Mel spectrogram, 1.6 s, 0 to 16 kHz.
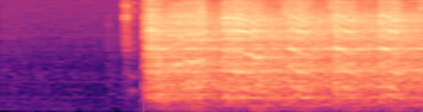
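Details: Abandoned Mitsubishi Evo 8 restoration, first start attempt with new ECU, 272 cams, exhaust fitted: even cranking that never fires despite 30 psi fuel pressure and no leaks; no spark.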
